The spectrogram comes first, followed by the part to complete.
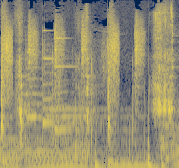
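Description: Background music with a steady beat: regular drum strokes over held bass tones.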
